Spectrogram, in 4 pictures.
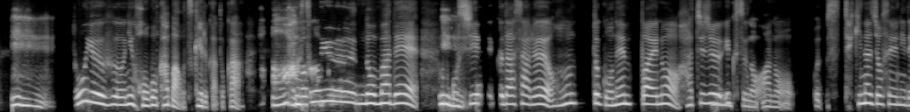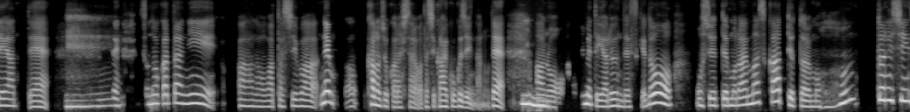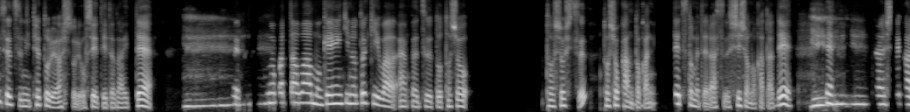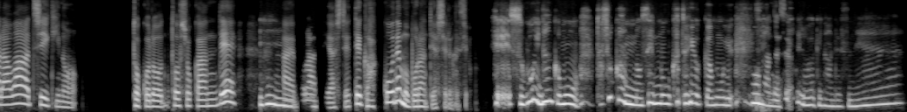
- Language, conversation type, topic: Japanese, podcast, 新しい地域で人とつながるには、どうすればいいですか？
- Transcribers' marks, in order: other noise; stressed: "素敵"; other background noise; unintelligible speech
